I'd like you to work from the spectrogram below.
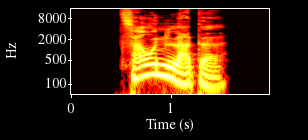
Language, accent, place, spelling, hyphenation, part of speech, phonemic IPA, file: German, Germany, Berlin, Zaunlatte, Zaun‧lat‧te, noun, /ˈt͡saʊ̯nˌlatə/, De-Zaunlatte.ogg
- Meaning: picket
